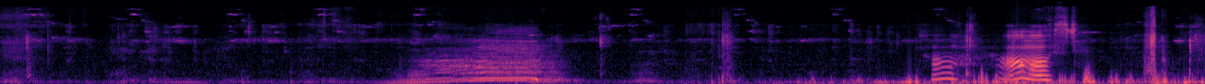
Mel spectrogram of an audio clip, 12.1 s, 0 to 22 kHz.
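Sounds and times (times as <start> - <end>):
cow mooing: 4.0 - 5.7.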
